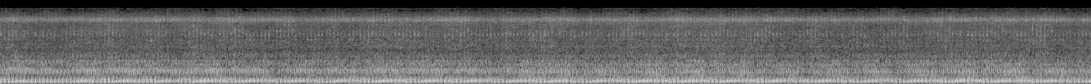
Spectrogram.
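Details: Northern Hydraulics pressure washer, Briggs 3.5 hp engine with primerless vacuum fuel reservoir, unused 8 years; after starter fluid start and fixing hose, wand and clogged rusted tip, engine runs steady with regular pump pulse; working normally.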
